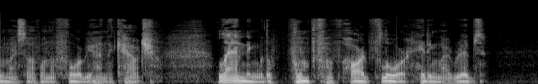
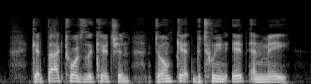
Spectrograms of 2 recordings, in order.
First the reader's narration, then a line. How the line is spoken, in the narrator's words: shouted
